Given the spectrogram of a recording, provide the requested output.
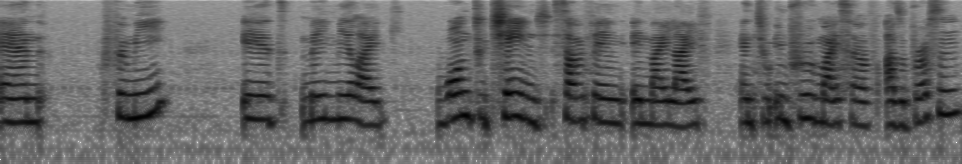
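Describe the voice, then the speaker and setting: At a very slow pace with long, frequent pauses, a woman speaks at a fairly high pitch with fairly even intonation. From France. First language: French. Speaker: book vlogger. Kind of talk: casual book review vlog. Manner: hesitant, many fillers.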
